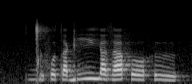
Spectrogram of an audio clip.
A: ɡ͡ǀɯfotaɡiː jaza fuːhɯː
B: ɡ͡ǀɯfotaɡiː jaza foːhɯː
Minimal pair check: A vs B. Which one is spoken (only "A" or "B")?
B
